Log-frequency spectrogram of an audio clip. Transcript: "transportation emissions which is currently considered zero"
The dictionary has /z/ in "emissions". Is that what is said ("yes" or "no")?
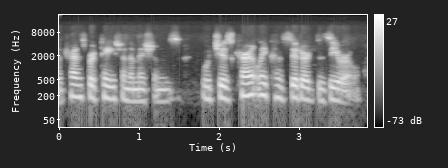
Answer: yes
